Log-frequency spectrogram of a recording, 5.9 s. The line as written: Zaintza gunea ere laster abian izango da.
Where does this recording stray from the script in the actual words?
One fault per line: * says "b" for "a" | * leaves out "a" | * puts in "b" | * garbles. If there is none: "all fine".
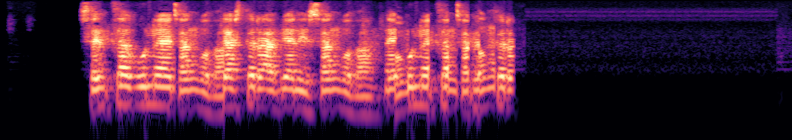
* says "izango" for "ere"
* garbles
